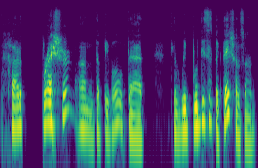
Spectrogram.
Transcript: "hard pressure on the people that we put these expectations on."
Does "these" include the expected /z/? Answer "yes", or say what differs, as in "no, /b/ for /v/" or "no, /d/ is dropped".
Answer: no, /s/ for /z/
